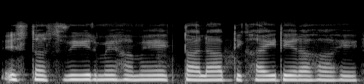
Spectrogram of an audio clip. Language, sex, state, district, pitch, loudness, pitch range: Hindi, female, Madhya Pradesh, Bhopal, 210 Hz, -13 LUFS, 205-215 Hz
